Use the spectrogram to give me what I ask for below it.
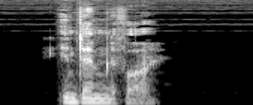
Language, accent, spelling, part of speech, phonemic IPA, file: English, Australia, indemnify, verb, /ɪnˈdɛm.nɪ.faɪ/, En-au-indemnify.ogg
- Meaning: 1. To secure against loss or damage; to insure 2. To compensate or reimburse someone for some expense or injury 3. to hurt, to harm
